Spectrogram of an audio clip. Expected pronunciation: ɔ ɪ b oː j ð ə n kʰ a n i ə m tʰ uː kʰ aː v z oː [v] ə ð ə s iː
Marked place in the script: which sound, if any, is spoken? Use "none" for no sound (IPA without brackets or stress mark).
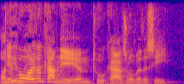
v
